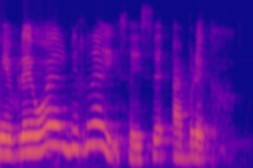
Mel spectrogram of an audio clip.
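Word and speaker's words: אברך: Se dice abrek.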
